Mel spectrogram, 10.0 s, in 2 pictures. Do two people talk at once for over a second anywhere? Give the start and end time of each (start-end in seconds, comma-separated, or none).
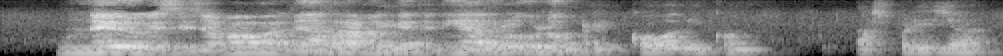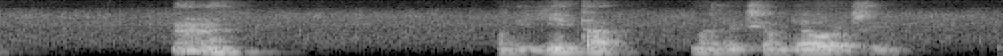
1.5-2.9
